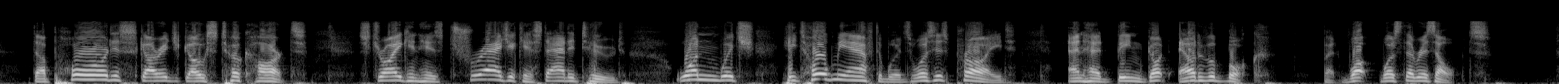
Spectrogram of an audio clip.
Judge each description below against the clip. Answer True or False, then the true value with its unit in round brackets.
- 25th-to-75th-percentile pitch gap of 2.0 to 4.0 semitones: False (4.8 semitones)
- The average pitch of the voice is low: False (165 Hz)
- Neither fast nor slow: False (125 wpm)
